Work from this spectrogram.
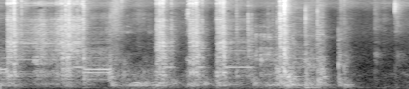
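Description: Sewing machine stitching a blouse, running in quick mechanical bursts of rapid needle chatter that stop and start, fairly close and moderately loud.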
